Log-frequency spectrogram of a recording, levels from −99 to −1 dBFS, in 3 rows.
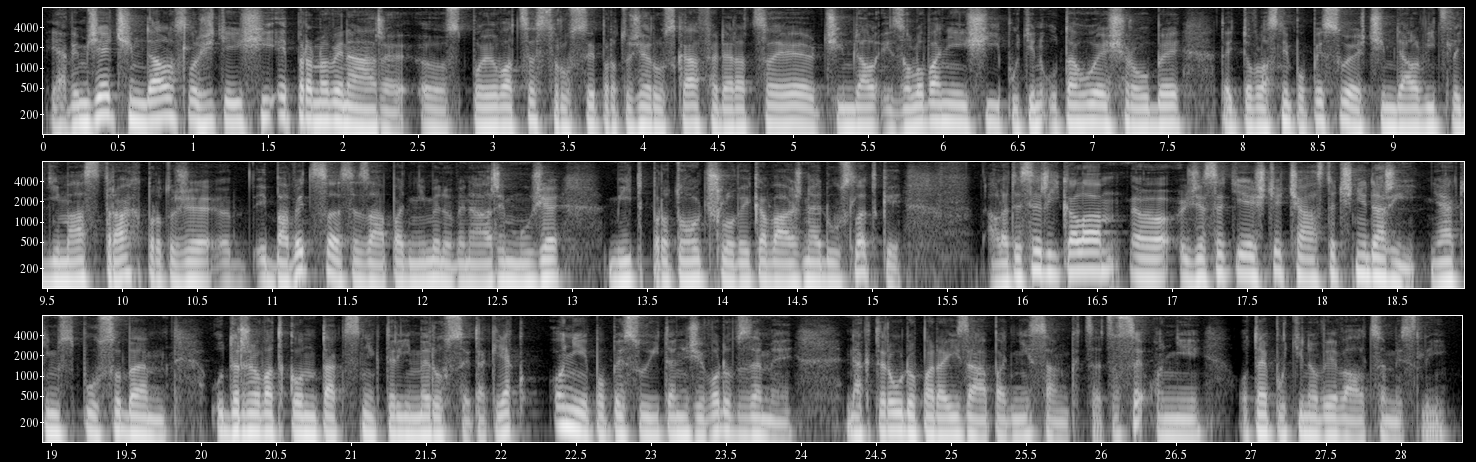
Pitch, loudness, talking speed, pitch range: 125 Hz, -20 LUFS, 180 wpm, 120-140 Hz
